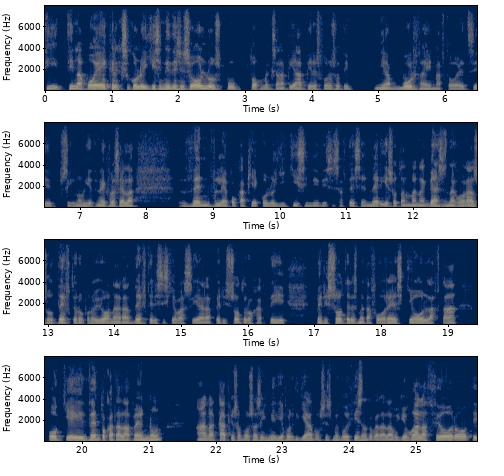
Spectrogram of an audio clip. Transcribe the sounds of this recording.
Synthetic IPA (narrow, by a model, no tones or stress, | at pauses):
t̪it̪inɐpo̞e̞kɾiksiiko̞loʝicisiniðisise̞o̞lusput̪o̞xume̞ksɐnɐpiɐpiɾe̞sfo̞ɾe̞s̬o̞t̪i | mɲɐbuɾθɐineɐft̪o̞e̞t͡sisiɣno̞miʝɐt̪ine̞kfɾɐsiɐlɐ | ðe̞nvle̞po̞kɐpçɐiko̞lo̞ʝicisiniðisisɐft̪e̞sie̞ne̞ɾʝieso̞t̪ɐnmɐnɐŋɡɐziznɐɣo̞ɾɐzo̞ðe̞ft̪e̞ɾo̞pɾo̞io̞nɐɾɐðe̞ft̪e̞ɾisisce̞vɐsiɐɾɐpe̞ɾiso̞t̪e̞ɾo̞xɐɾt̪ipe̞ɾiso̞t̪e̞ɾe̞zme̞t̪ɐfo̞ɾe̞sce̞o̞lɐːft̪ɐ | oce̞iðe̞nt̪o̞kɐt̪ɐlɐve̞no̞ | ɐnɐkɐpço̞sɐposɐseçimiɐðʝɐfo̞ɾe̞t̪iciɐpo̞psizme̞vo̞iθisiznɐt̪o̞kɐt̪ɐlɐvo̞ce̞ɣo̞ɐlɐθe̞o̞ɾo̞ot̪i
